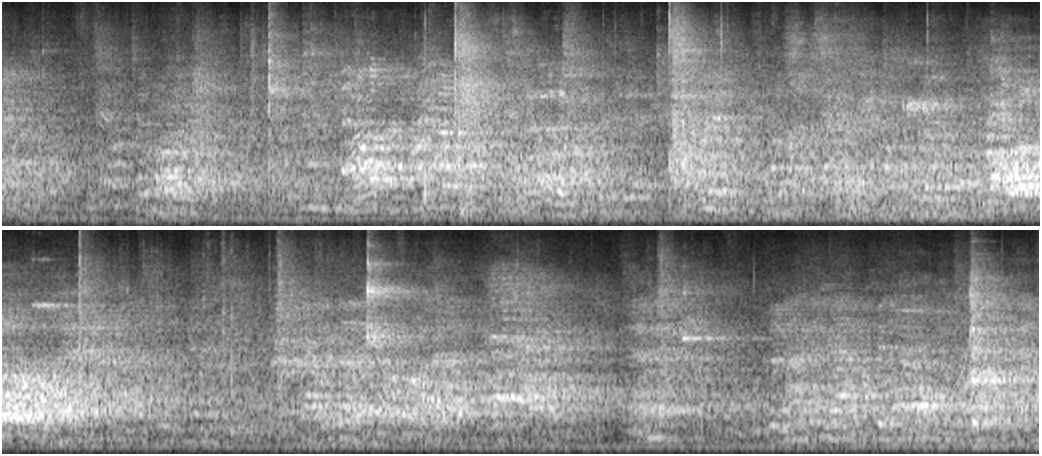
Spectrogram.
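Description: Rackets strike a shuttlecock in a quick rally, ringing in a large echoing hall.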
